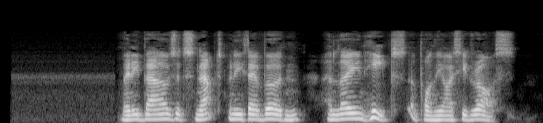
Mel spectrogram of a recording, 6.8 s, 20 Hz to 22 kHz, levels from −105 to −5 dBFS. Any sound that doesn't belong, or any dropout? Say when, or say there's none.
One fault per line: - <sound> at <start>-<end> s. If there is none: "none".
none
